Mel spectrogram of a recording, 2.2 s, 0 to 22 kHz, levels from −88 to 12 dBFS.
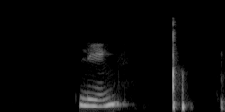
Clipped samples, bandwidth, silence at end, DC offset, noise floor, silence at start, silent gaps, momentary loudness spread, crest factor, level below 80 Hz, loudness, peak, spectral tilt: under 0.1%; 11.5 kHz; 0 s; under 0.1%; under -90 dBFS; 0.8 s; none; 7 LU; 28 dB; -68 dBFS; -32 LUFS; -6 dBFS; -5.5 dB/octave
